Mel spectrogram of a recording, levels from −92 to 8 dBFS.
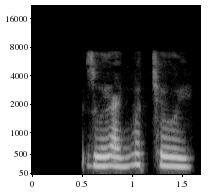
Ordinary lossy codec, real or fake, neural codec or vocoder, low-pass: AAC, 48 kbps; real; none; 7.2 kHz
